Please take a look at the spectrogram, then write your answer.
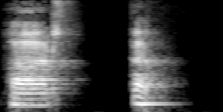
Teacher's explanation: The next word, partha, the th is the second letter in the tha varga and it has to be aspirated.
